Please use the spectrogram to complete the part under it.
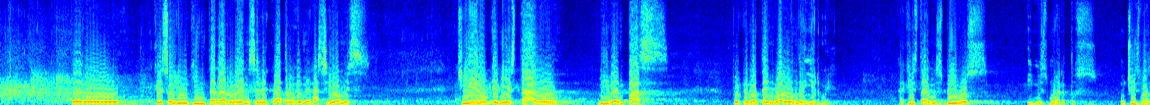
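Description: A middle-aged man speaks with emphasis through a microphone, his voice echoing in a large hall.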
